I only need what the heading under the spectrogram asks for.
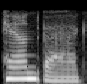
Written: handbag

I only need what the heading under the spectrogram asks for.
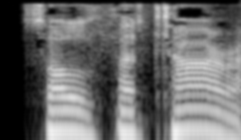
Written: solfatara

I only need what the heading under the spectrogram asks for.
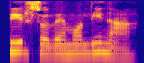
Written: Tirso de Molina

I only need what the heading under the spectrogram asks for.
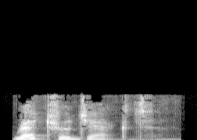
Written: retroject

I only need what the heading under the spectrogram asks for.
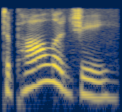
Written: topology

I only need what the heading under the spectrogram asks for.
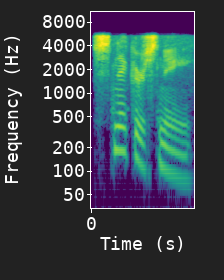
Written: snickersnee

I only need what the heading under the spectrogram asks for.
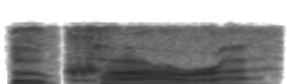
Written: Bukhara

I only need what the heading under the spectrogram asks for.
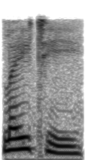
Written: Leyte

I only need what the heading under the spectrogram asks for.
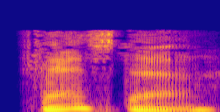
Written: festa

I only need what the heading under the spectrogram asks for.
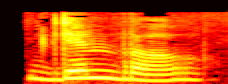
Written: dimbo

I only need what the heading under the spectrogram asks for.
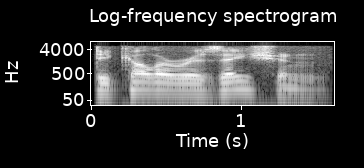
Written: decolorization

